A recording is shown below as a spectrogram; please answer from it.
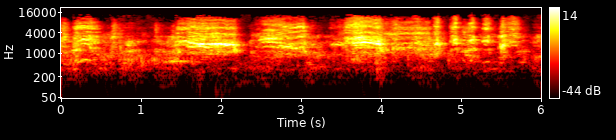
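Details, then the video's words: Domestic pig giving loud, harsh, strained squeals in several long bursts, rising and falling, separated by shorter grunting squeaks and brief pauses, with no other clear sounds. "sounds of a domestic pig"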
